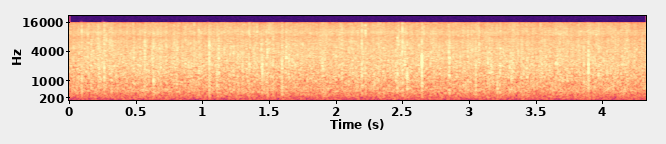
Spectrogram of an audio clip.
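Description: Rain falling steadily on a one-pole tent's fabric, heard from inside the tent: an even hiss with a few faint drop ticks.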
